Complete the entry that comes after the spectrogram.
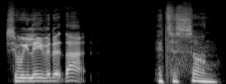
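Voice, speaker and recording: A young man playing an earnest, thoughtful young soldier hero in a fantasy video game's cutscenes, with expressive delivery. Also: on the high side, normal speed, dry recording, studio quality. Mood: calm, thoughtful. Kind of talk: video game cutscene acting.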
